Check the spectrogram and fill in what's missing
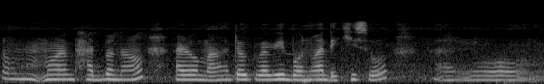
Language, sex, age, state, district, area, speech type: Assamese, female, 18-30, Assam, Nagaon, rural, spontaneous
